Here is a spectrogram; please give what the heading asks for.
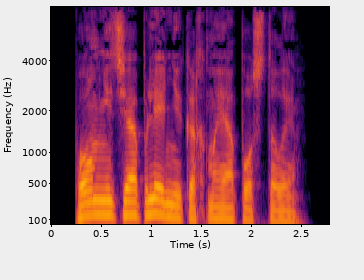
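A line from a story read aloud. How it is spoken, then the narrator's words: Demonic growl. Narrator (Russian): прорычал демонической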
